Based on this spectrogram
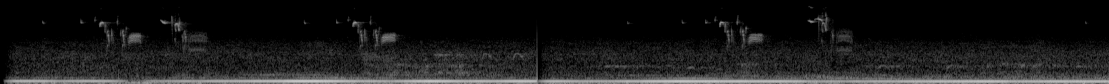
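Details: A Carolina Chickadee gives its chick-a-dee call, used to coordinate flock movement and flag food or danger: about four bursts of thin, high chick notes, each running into a few buzzy dee notes, over a steady low rumbling hum.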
